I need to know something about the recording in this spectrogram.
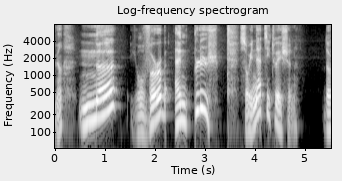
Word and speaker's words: plus: Remember, you don't pronounce the S at the end of plus. Hein? Ne, your verb, and plus.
